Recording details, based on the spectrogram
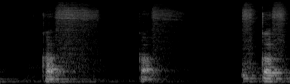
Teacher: lidah bagian tengah dihimpitkan dengan kerongkongan bagian tengah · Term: huruf Kaf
